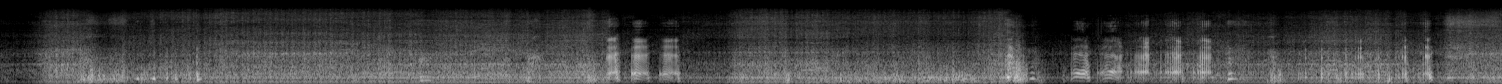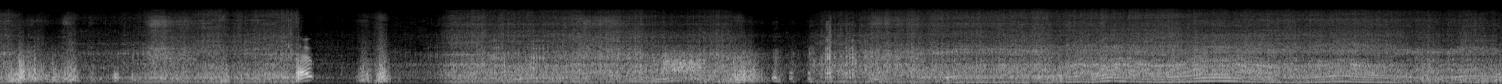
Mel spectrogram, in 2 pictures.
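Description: A 1987 Suzuki GSX-R750's oil-cooled inline-four engine running at low speed on a gravel track, with brief laughter about twelve seconds in. Near the end the engine's pitch rises and falls about once a second.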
